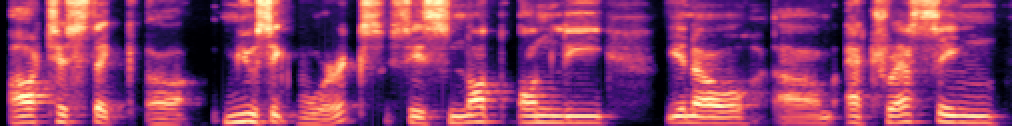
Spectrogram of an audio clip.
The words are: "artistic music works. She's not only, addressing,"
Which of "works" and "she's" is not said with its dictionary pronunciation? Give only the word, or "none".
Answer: she's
